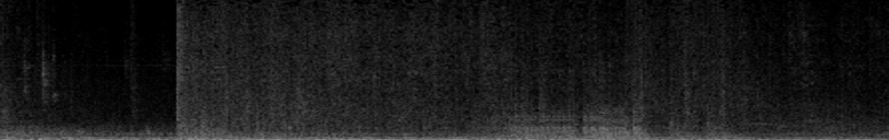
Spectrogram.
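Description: A sudden, loud blast erupts about a second in as an RPG rocket hits beside a Hummer, knocking it onto its side, its broad roar spreading into sustained rumbling and crackling noise that lingers heavily for several seconds, with no voices.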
